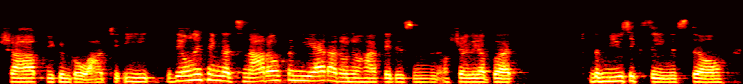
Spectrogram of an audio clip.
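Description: A woman's voice: lowish voice, normal speed, dark tone. A middle-aged woman from Denmark, a singer and podcast guest, chatting casually and laughing often between phrases. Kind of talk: casual phone interview. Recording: dull lo-fi phone line with faint hiss.

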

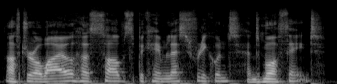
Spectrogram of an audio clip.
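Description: An actor playing a sober, compassionate gentleman doctor in dramatic scripted narration. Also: mid-range voice, steady tone, moderate pace, close to an everyday voice. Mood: solemn, sympathetic. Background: music.

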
